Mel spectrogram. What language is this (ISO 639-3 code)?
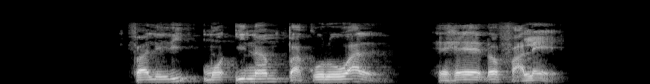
fue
